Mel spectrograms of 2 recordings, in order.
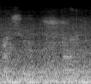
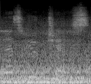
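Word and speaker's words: Les Houches: I don't understand why it's pronounced Les Ouches. Don't even question the French pronunciation on things. When I was reading the bus timetable, I was like, Les Hooches.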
